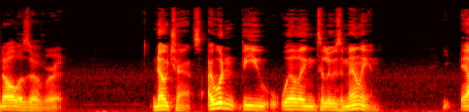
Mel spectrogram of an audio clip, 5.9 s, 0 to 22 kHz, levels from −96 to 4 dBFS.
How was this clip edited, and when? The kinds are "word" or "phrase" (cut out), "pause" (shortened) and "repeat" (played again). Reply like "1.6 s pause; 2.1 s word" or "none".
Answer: none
